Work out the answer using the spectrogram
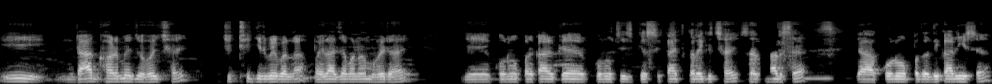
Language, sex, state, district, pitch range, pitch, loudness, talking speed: Maithili, male, Bihar, Samastipur, 125-135 Hz, 125 Hz, -17 LUFS, 195 wpm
